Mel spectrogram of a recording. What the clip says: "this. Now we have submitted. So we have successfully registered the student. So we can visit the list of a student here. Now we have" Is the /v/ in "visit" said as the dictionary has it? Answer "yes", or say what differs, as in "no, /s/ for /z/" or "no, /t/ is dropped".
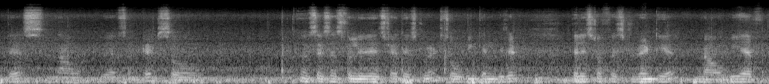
yes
